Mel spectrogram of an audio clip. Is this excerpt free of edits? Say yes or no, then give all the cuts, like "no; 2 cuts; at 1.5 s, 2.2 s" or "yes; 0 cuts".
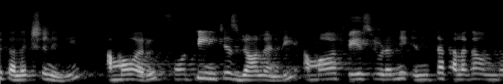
yes; 0 cuts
